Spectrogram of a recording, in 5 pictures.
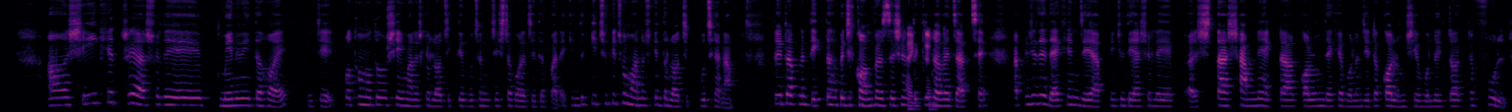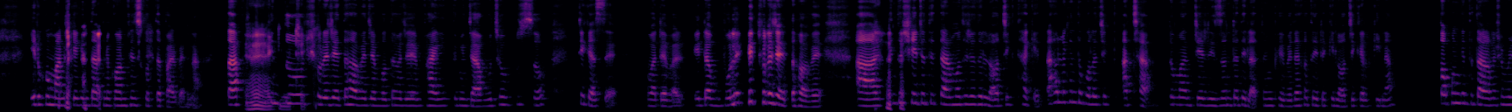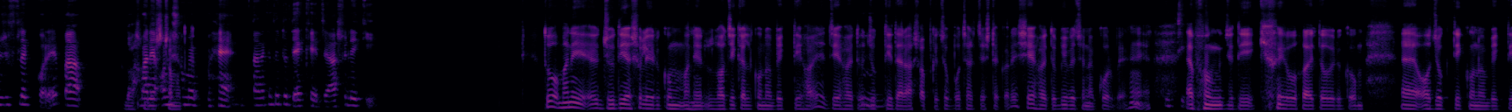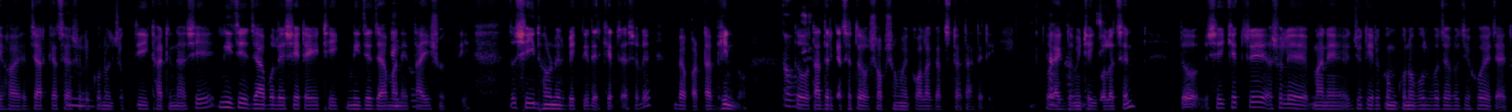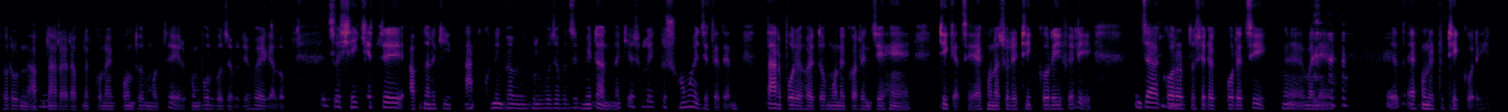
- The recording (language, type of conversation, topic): Bengali, podcast, অনলাইনে ভুল বোঝাবুঝি হলে তুমি কী করো?
- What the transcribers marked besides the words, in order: chuckle; laughing while speaking: "বলে চলে যাইতে"; chuckle; in English: "রিফ্লেক্ট"; laughing while speaking: "এবং যদি কেউ"; chuckle; chuckle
